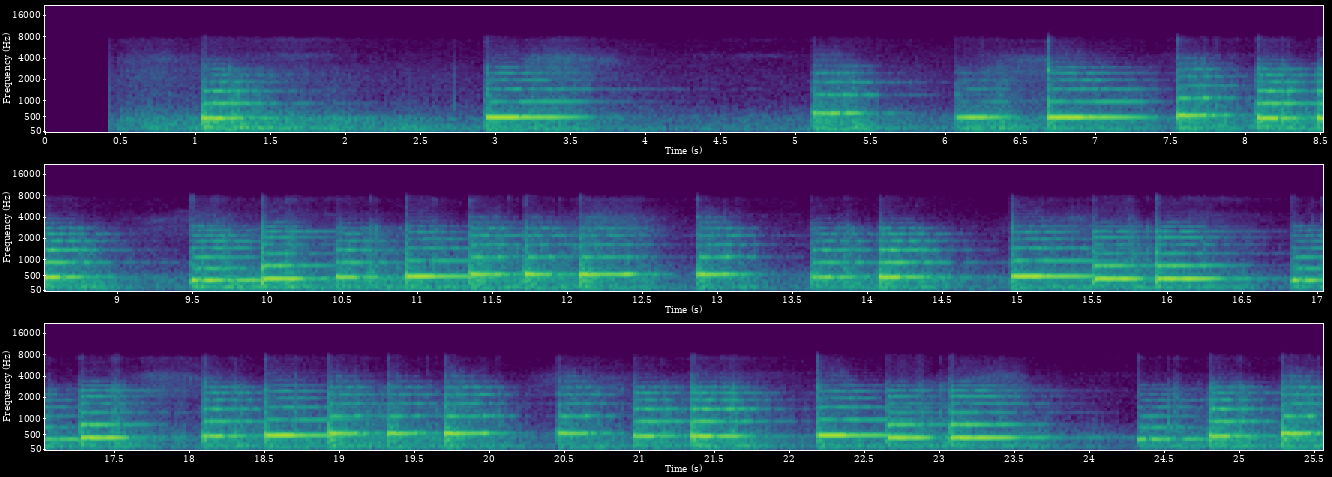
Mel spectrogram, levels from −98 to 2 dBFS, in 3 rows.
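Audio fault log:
Throughout, gain pumping: the level ducks by around 10 dB beneath each loud sound. Loud and soft passages sit unnaturally close in level and the result sounds squashed. The likely cause is input gain set far too high, with a fast limiter or compressor clamping down on each peak. The call-path band limit, nothing above 8 kHz, sounds normal.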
